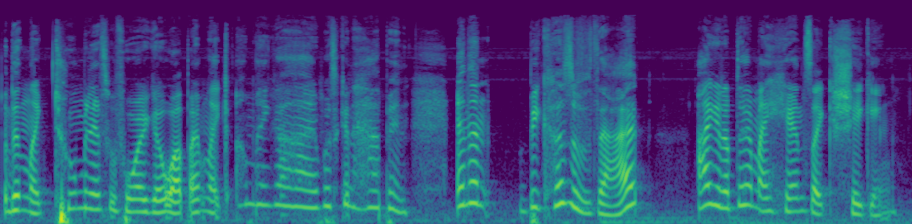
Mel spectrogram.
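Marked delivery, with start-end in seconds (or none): 1.8-3.1 high, hushed mock panic; retold nervous panic. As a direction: quietly fret in a raised pitch, imitating nerves. Retold nerves before the speech.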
